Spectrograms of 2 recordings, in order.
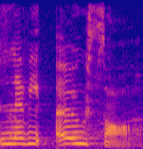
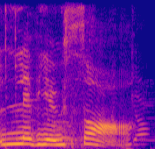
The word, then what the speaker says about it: Leviosa: take someone's and besides you're saying it wrong it's Leviosa not Livio Saab virgos are known for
